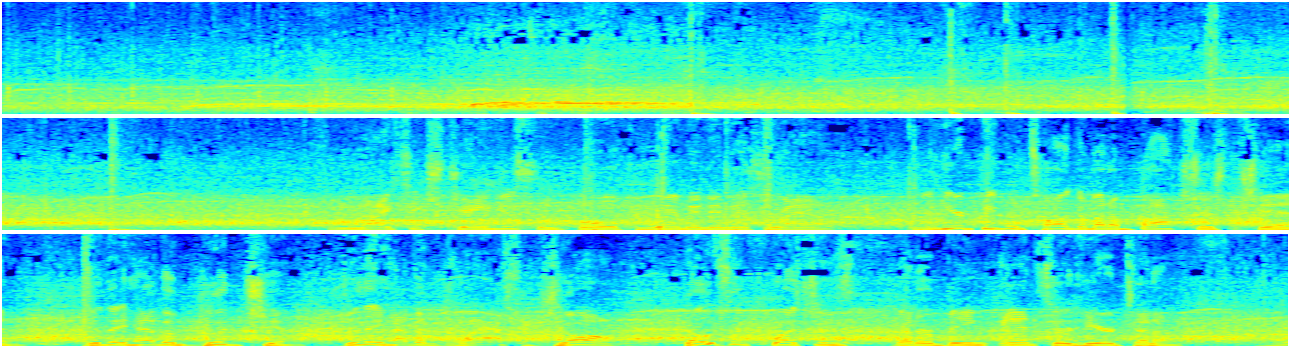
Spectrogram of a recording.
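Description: Boxing gloves thud as punches land on a body.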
